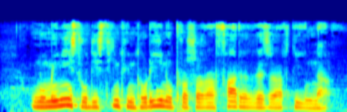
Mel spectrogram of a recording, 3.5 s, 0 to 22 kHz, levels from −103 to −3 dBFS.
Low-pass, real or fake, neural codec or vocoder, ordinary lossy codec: 10.8 kHz; real; none; MP3, 96 kbps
